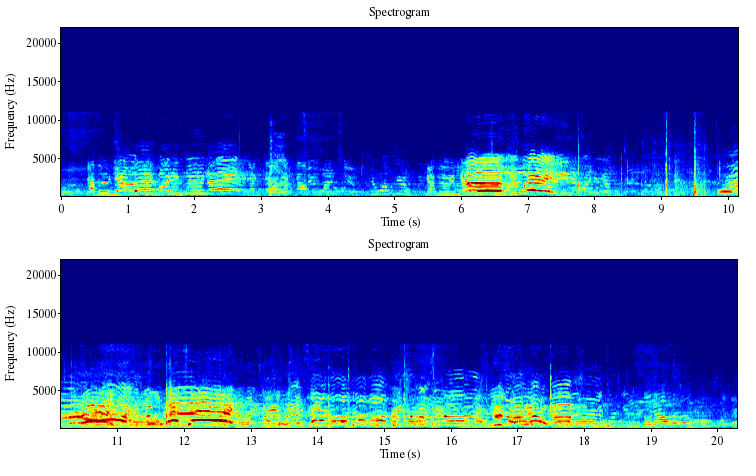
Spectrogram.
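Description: Young women cheer and chant with animation outdoors.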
